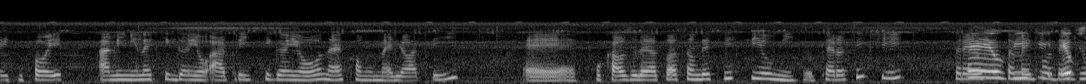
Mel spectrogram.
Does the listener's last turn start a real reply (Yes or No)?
Yes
